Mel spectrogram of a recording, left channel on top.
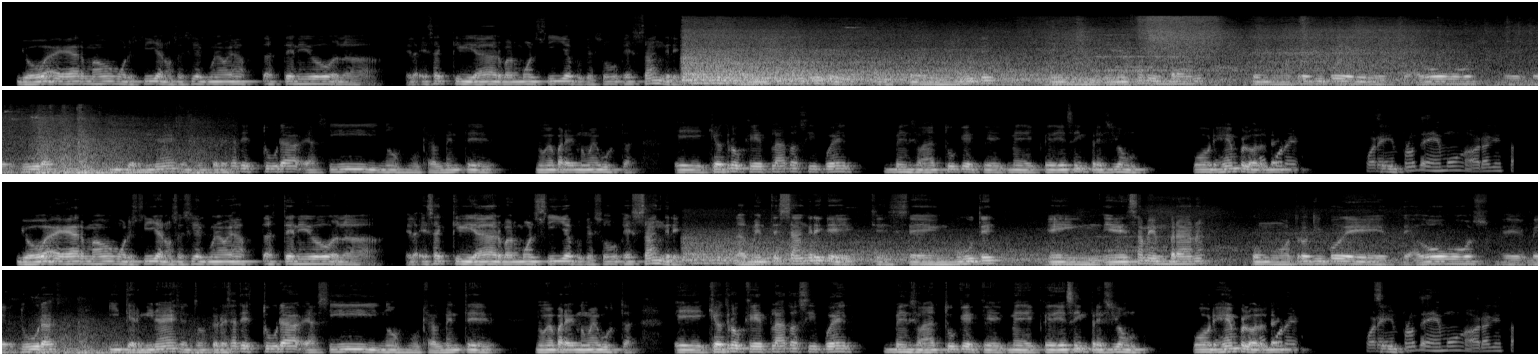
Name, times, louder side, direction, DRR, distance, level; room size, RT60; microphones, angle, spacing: voice 1, 0.1-3.8 4.0-6.9 7.3-10.1 10.4-12.1 12.5-16.0 16.4-20.4 20.7-23.9 24.2-26.8 27.3-28.3 29.1-29.4, right 4 dB, 45° right, 0.5 m, -22 dB
sound 1, 6.8-17.7, left 6 dB, 75° left, 0.4 m, -28 dB
voice 2, 27.8-28.3 29.0-30.5, right 1 dB, 15° right, 1.5 m, -37 dB
head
